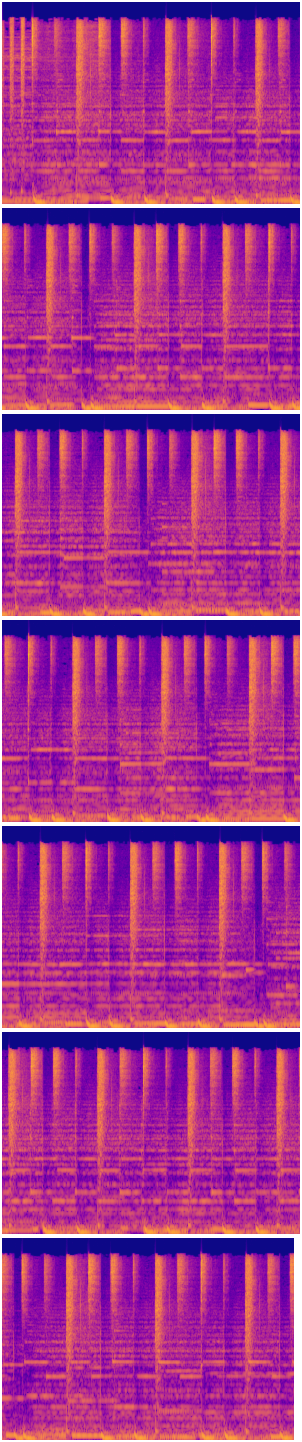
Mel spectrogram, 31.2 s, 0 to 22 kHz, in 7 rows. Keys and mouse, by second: 0.3 s, 0.9 click, 1.4 middle click, 2.2 KP_1, 2.5 Tab, 2.7 z, 2.7 a, 3.4 x, 3.7 click, 4.6 click, 4.8 a, 5.2 ctrl+z, 5.8 s, 6.0 click, 6.5 ctrl+r, 7.1 click, 7.5 z, 7.7 s, 7.8 click, 8.7 s, 8.9 click, 9.8 KP_3, 10.3 e, 10.6 s, 11.3 click, 11.9 click, 12.1 right click, 12.8 KP_1, 13.1 e, 13.3 s, 13.7 s, 14.8 s, 15.4 s, 16.7 click, 16.8 KP_1, 17.0 e, 17.3 click, 18.0 e, 18.2 click, 18.4 s, 19.0 click, 20.1 middle click, 20.2 click, 20.2 right click, 20.5 shift+e, 21.3 click, 22.3 right click, 22.4 shift+e, 23.5 right click, 23.7 f, 24.1 ctrl+z, 25.0 shift+e, 25.2 click, 25.5 right click, 25.9 shift+e, 26.0 click, 26.4 middle click, 26.5 right click, 26.7 shift+e, 26.8 click, 27.3 right click, 27.5 middle click, 27.7 middle click, 28.4 ctrl+z, 28.7 shift+e, 28.9 click, 29.0 middle click, 29.1 middle click, 29.3 right click, 29.4 click, 29.4 middle click, 30.0 right click, 30.3 shift+e, 30.8 Tab.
